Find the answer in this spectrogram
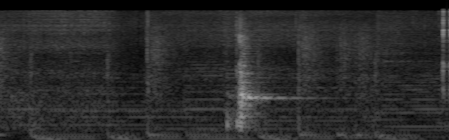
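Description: Background music, with one sharp metallic clink and a short ring a little over a second in as a stainless steel basting dome is set down.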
